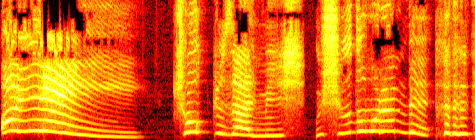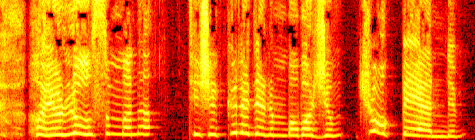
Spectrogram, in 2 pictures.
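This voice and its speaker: Cartoon schoolboy: very high childlike voice, polite and eager. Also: female voice, animated, slow pace, a bit bright, heavily acted. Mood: delighted. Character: cheerful, eager, well-mannered schoolboy son.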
